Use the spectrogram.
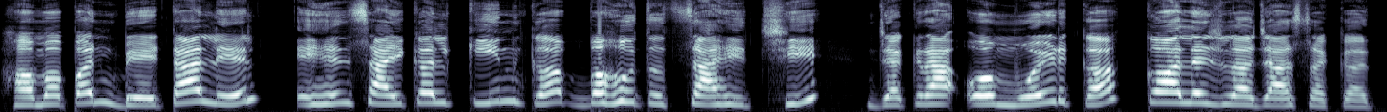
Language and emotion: Maithili, happy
